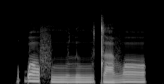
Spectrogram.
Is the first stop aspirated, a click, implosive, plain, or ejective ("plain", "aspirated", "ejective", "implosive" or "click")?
implosive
